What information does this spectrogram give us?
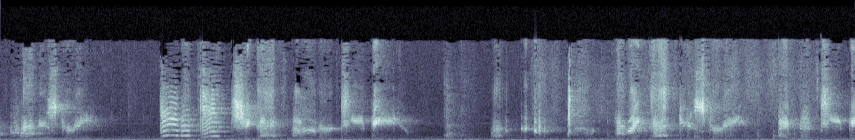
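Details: Chattering male budgerigar imitating a Clint Eastwood line and TV show quotes, a stream of buzzy, squeaky pseudo-words with quick warbles and a faint steady low hum indoors.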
